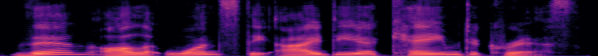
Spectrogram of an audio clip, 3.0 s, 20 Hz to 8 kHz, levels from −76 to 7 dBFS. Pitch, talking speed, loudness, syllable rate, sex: 210 Hz, 180 wpm, -17 LUFS, 3.6 syllables/s, female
